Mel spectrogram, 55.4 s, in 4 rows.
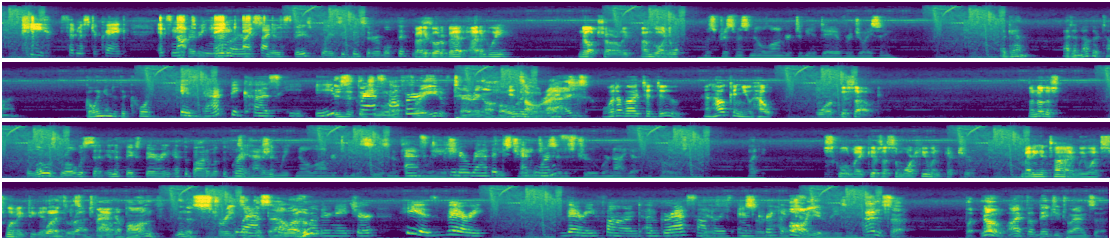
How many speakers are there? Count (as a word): eight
